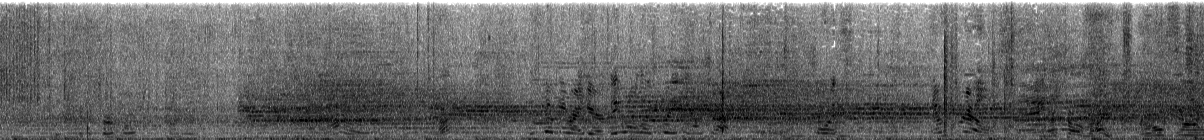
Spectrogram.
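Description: Outdoor background of distant voices and music over a steady low rumble; the music and voices become clearer a couple of seconds in.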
